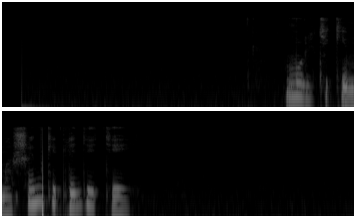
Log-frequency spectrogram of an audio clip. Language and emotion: Russian, neutral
